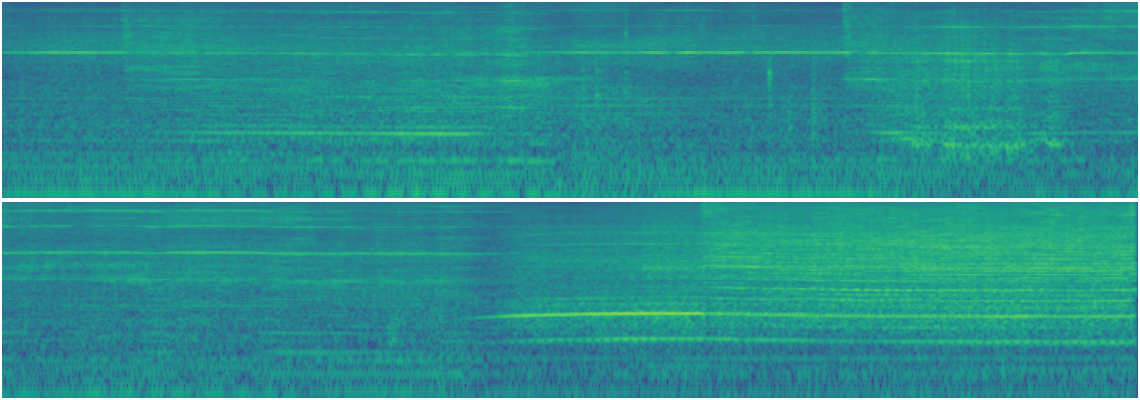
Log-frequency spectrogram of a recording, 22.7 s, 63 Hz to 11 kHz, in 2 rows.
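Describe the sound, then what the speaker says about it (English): A table saw rips thin strips from 3/4 inch wood stock, its blade whining steadily with tonal hum shifts as cuts load and unload, then rising louder toward the end. "I want to take some 3/4 inch stock and rip some thinner strips"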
